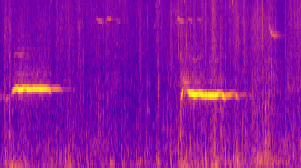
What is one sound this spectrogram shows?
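Footsteps rustle through grass.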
